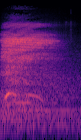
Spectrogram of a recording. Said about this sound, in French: Juste prends une bonne inspiration et une bonne expiration. Donc tu vas t'inspires bien par le nez.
